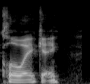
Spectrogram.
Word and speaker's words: cloaca: We know that they have a biology at least somewhat similar to Solarians because they have cloacae. Or is that how you pronounce it? Cloacae? – Cloaca? – Cloaca. – Yeah.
